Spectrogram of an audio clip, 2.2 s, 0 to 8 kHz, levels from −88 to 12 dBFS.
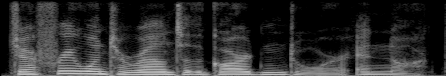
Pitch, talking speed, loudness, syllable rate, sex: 180 Hz, 240 wpm, -17 LUFS, 6.0 syllables/s, female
